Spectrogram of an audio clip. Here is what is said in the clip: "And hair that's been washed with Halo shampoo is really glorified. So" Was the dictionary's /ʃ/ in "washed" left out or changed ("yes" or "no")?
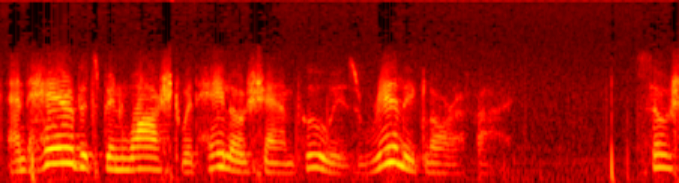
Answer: no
